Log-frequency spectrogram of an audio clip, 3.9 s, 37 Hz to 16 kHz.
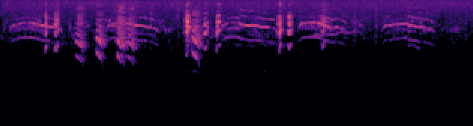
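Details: Two red-footed falcon chicks at a nest in a natural breeding colony near Hortobágy National Park, Hungary, being fed breakfast on 21 June 2024, give shrill, thin squealing calls in quick uneven bursts against a faint hiss. Red-footed falcon.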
